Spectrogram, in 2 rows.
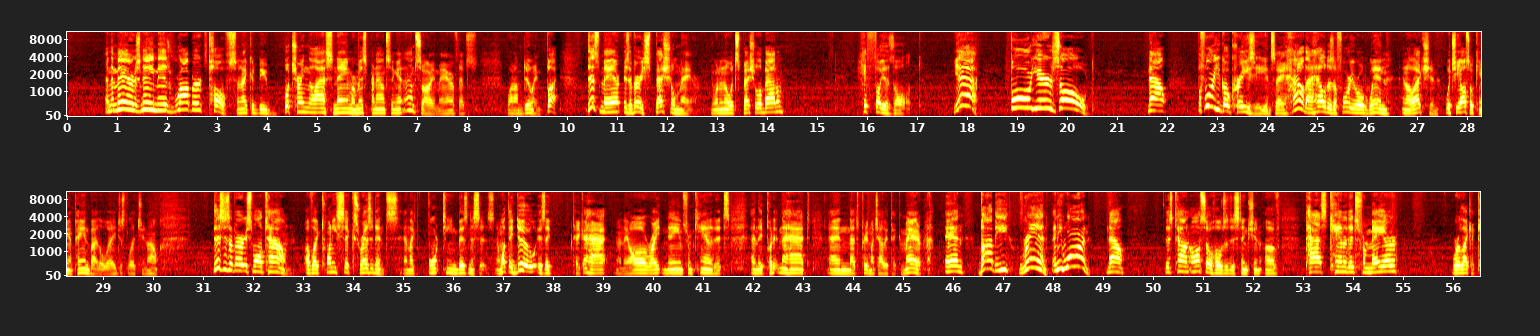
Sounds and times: Speech: 0:00.8 - 0:08.2, 0:08.8 - 0:14.4, 0:15.8 - 0:17.1, 0:17.8 - 0:20.6, 0:21.6 - 0:22.0, 0:22.6 - 0:30.2, 0:31.2 - 0:49.5, 0:50.2 - 0:55.0, 0:56.0 - 0:56.5.

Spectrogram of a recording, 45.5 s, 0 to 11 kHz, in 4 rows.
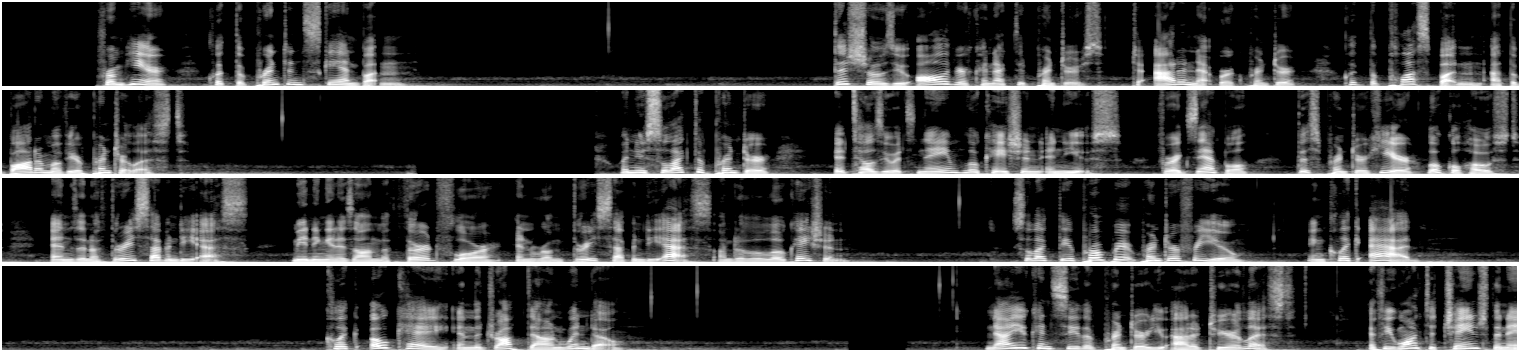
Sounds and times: Speech: 0:00.8 - 0:03.2, 0:06.3 - 0:12.8, 0:16.0 - 0:29.2, 0:30.4 - 0:33.5, 0:36.6 - 0:38.9, 0:41.6 - 0:45.5.

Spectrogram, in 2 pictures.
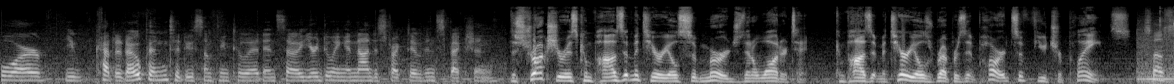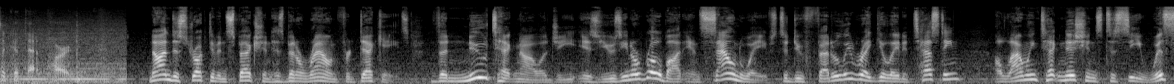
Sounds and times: Speech: 0:00.0 - 0:12.6, 0:13.2 - 0:23.4.

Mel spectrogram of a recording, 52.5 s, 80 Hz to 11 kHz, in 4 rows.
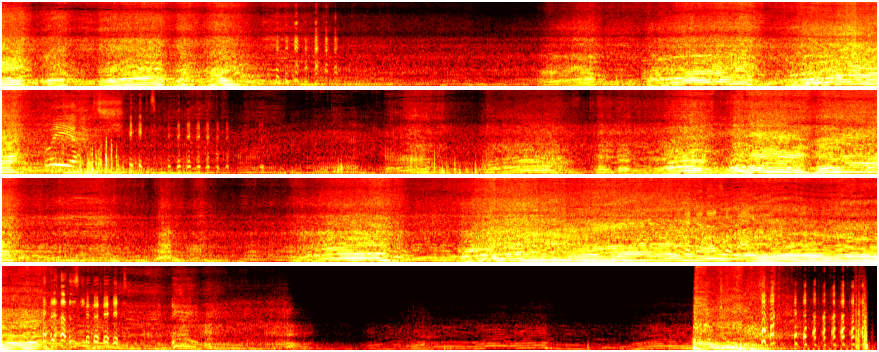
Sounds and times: Speech: 0:13.8 - 0:15.4, 0:36.5 - 0:37.6, 0:40.1 - 0:41.2.

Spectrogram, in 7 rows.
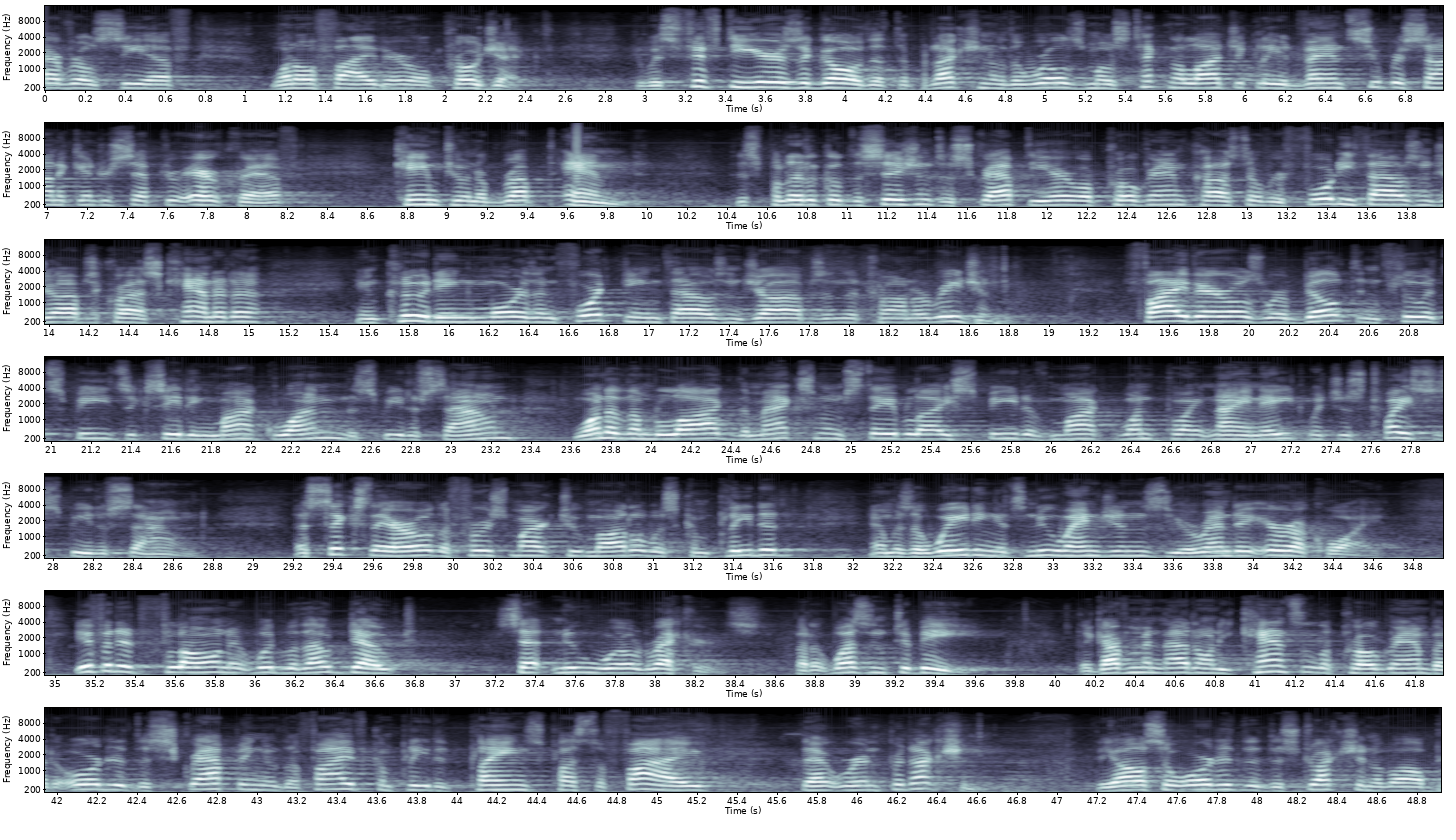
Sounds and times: Speech: 0:00.0 - 0:48.9.

